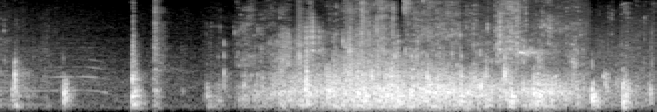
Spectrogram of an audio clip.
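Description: Electric golf cart rolling forward over wood-chip mulch: a couple of clicks near the start, then from about a second and a half in a loud, grainy crunching rush of the tyres on the chips for about two seconds.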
